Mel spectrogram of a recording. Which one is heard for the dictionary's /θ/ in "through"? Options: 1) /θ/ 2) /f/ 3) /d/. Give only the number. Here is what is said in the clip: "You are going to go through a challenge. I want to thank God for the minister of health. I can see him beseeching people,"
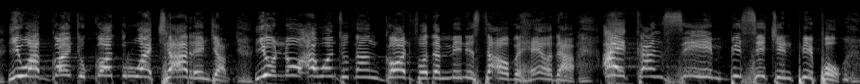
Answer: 1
